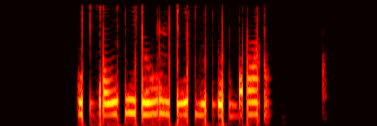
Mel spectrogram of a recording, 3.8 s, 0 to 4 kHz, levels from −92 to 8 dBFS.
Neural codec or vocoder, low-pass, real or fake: codec, 44.1 kHz, 3.4 kbps, Pupu-Codec; 3.6 kHz; fake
